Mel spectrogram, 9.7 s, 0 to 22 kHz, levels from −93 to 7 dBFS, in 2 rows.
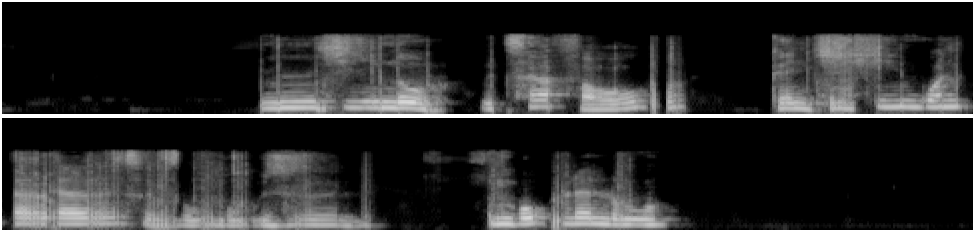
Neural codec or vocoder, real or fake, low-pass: codec, 16 kHz, 4 kbps, X-Codec, WavLM features, trained on Multilingual LibriSpeech; fake; 7.2 kHz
